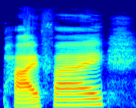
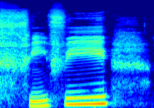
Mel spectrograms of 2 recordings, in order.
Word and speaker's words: Pi-Fi: This is obviously called Pi-Fi, and I am calling it Fifi.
